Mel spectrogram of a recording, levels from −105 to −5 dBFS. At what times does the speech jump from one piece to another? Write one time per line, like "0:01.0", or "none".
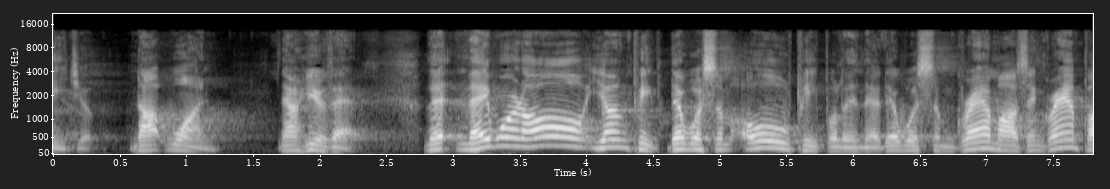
0:04.5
